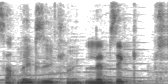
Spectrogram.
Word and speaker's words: Leipzig: Je sais pas comment on prononce ça. Leipzig, oui.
